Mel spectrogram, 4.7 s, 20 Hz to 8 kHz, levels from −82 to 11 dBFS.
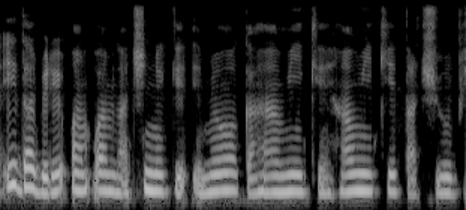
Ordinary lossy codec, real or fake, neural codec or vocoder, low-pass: none; real; none; 7.2 kHz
